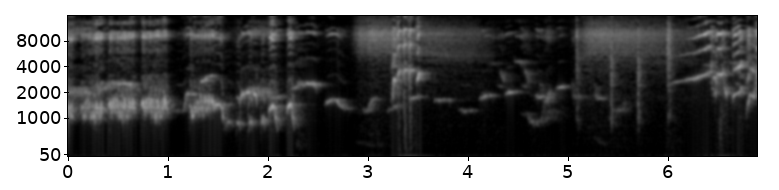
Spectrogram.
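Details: Tretekan song of a Bornean white-rumped shama challenging a rival: dense warbling chatter opens, then thinner scattered whistles and clicks with hissy high rattles between phrases.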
